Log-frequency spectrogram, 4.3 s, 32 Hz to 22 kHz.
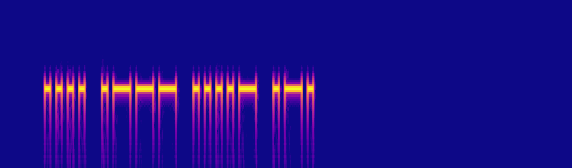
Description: Morse code, heard as a keyed tone, about 28 wpm, 700 Hz. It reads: HJ4R
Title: DXCC-100 Call Signs - 4 Characters - Repeated 2x - 28wpm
